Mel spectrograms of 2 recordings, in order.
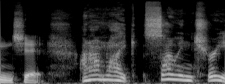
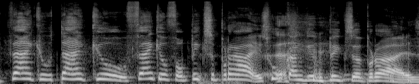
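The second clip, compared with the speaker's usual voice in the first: much higher, slow mock Russian accent, thanking for donations; hammed-up Russian streamer thanking his fans, pitched way up; 10 semitones higher, slower than usual. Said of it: "he keeps going".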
